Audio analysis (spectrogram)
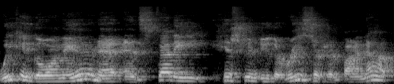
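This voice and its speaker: Fairly quick speech from a man with a fairly high pitch, in audible room echo. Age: 70s. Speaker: bishop, panelist. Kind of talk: panel discussion.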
